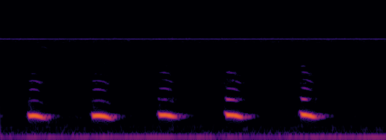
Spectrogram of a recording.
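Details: Buttonquail call used as a trapping decoy: five soft, hollow notes, each falling slightly in pitch, evenly spaced a little under half a second apart, with a quiet hum underneath.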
